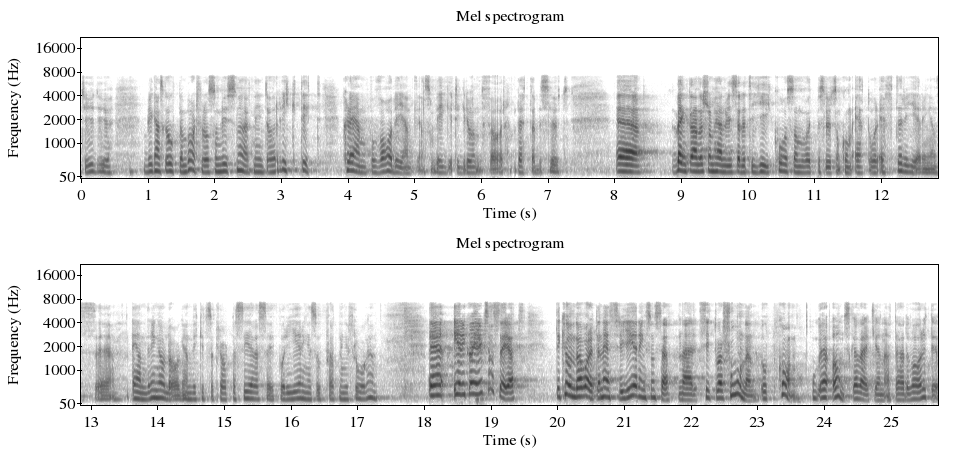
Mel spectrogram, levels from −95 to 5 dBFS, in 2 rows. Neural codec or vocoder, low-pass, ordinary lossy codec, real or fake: codec, 16 kHz, 16 kbps, FreqCodec, smaller model; 7.2 kHz; none; fake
